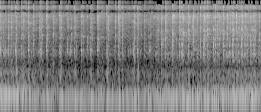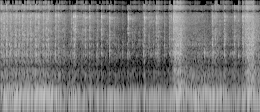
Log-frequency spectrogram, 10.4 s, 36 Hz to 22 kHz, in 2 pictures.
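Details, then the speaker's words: Freshly built carbureted V8 race car first start before dyno: loud, lumpy big-cam idle holding fairly steady with no misses or knocks; idles fairly decently but still needs idle tuning. "guys it has been a long few days but hearing that just made it all worth it we obviously have a little bit of work to do getting it idle good I got an idle and fairly decent but I still got to play with a little bit"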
